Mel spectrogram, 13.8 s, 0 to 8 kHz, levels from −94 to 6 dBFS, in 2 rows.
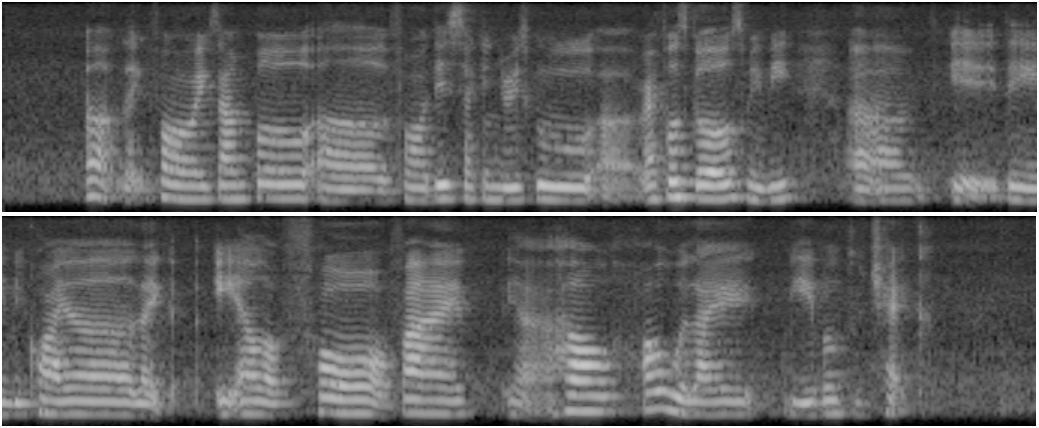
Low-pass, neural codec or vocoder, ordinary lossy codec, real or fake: none; none; none; real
